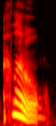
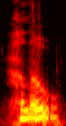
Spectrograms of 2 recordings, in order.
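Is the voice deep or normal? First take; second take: normal; deep. First: It is said in a normal voice. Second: It is said in a very deep voice.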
